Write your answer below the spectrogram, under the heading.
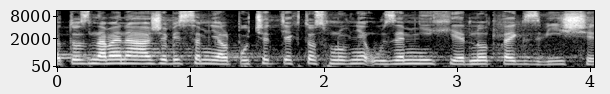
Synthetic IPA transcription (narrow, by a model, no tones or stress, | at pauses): t̪o̞znamɛnaːʒɛbɪsɛmɲɛlpo̞t͡ʃɛt̪̚cɛxt̪o̞smluvɲɛʔuːzɛmɲiːxjɛdno̞t̪ɛɡzviːʃɪ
